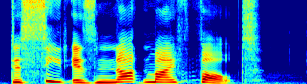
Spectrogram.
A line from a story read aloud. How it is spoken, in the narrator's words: I cried out in a savage, high voice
